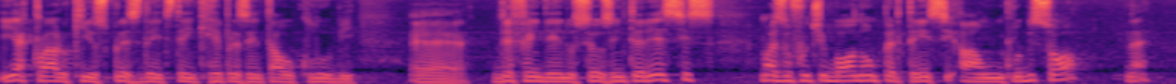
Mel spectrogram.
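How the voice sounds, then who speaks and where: A man's voice: mid-range voice, normal speed, a little mellow, husky. A man with a Brazilian accent commenting in a studio sports debate, reflective with wry asides. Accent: Brazilian Portuguese.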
